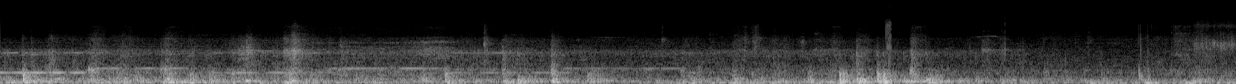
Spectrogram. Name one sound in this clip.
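Train wheels clack over rail joints and switches.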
